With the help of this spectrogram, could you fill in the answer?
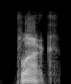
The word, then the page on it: plaque: British English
